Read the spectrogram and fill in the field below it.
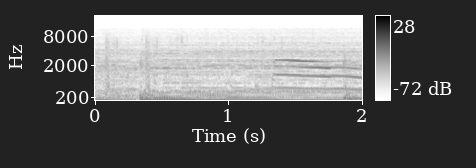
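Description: A cat in the video game Tales of the Abyss lets out a single sustained meow over a low steady game background hum, clear and close with no talking.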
